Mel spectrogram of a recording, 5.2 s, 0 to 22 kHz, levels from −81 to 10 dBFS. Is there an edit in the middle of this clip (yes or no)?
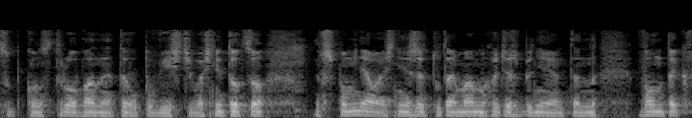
no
